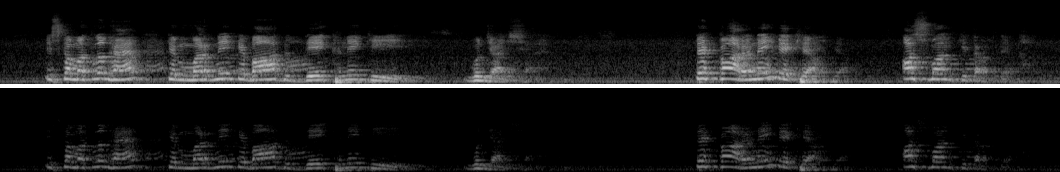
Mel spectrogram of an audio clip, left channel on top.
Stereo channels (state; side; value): quieter; right; 20.3 dB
